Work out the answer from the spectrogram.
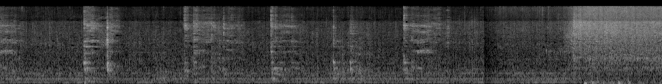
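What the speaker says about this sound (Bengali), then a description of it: "সয়াবিনটা দিয়েও ভালোভাবে একটু কষিয়ে নেব মশলার সাথে" Fried soybean sautéed with potato, pointed gourd and spices in a pan: a soft sizzle under repeated spatula scrapes and clacks, ending in a louder burst of hissing.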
